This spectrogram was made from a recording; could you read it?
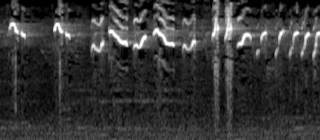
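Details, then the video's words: A white-eye (pleci ngalas) sings high, thin chirps and slurred whistles, then a fast, bright canary-like run of repeated notes at about five per second, imitating a canary. "Pleci Ngalas Nembak Kenarian"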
